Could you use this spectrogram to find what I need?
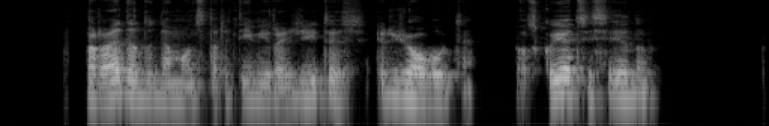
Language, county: Lithuanian, Kaunas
